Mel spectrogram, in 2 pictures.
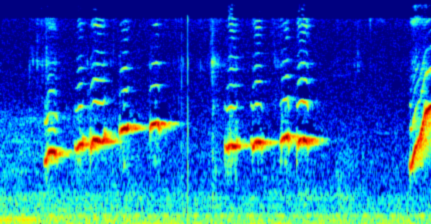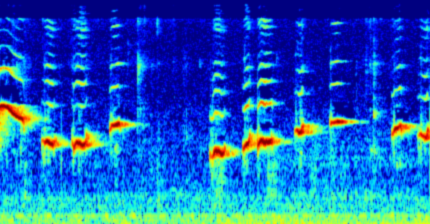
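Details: Pet cockatiel (Nymphicus hollandicus) whistling a melodic song of clear, rising notes in repeated phrases.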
